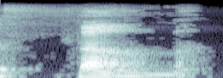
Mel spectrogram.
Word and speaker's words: thumb: dictionary spelling of thumb thumb ends with a silent b so we're going to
